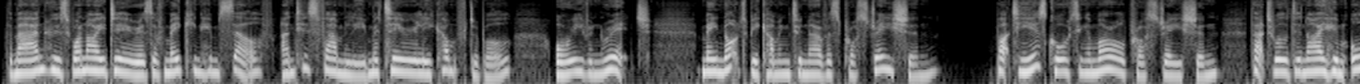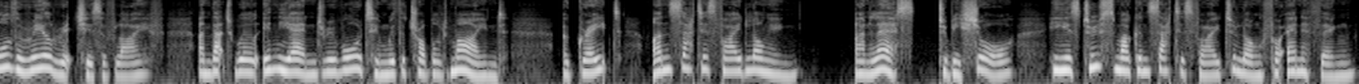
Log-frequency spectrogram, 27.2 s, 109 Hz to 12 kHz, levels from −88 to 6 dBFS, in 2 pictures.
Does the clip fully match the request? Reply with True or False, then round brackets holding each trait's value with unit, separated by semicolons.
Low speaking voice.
False (210 Hz)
